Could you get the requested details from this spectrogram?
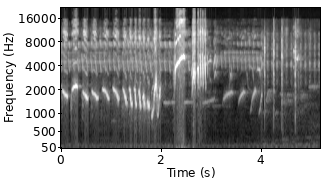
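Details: White-rumped shama (murai) singing loud strange sounds while sparring against three birds: a rapid series of short whistled notes, a harsh buzzy burst, sharp clicks, then spaced slurred whistles.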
